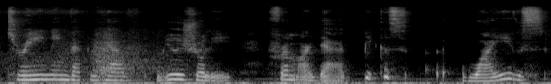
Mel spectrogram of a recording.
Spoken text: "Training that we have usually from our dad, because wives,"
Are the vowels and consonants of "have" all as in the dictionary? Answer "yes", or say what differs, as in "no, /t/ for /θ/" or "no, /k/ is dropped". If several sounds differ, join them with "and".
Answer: yes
